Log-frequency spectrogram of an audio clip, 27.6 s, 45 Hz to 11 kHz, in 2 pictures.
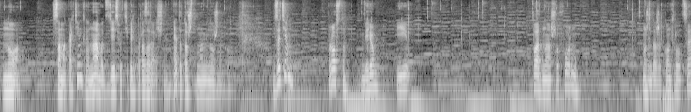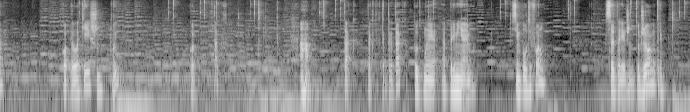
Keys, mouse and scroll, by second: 4.8-12.8 right drag, 4.8 z, 5.7 KP_7, 6.9 g, 8.2 s, 9.2 g, 10.2 s, 12.8-17.8 drag, 13.3 ctrl+c, 16.1 ctrl+c, 18.2-20.3 drag, 19.2 ctrl+c, 20.4-22.4 drag, 22.5-23.9 drag, 27.5 ctrl+shift+click.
